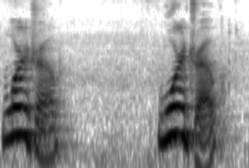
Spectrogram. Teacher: wardrobe with a stress on the first syllable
